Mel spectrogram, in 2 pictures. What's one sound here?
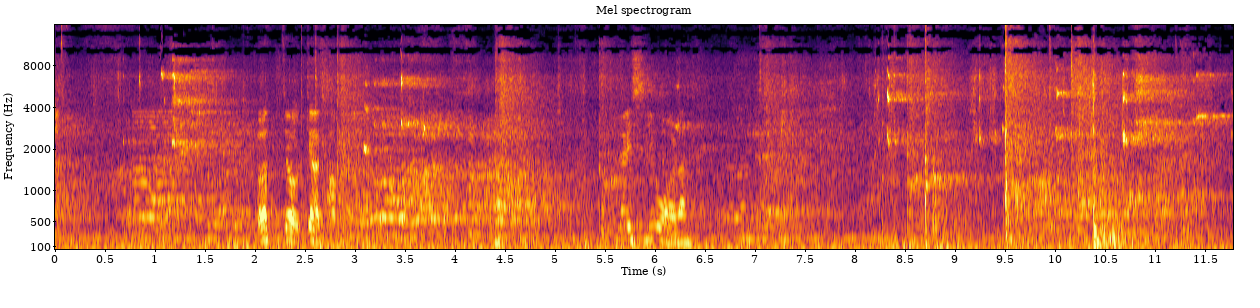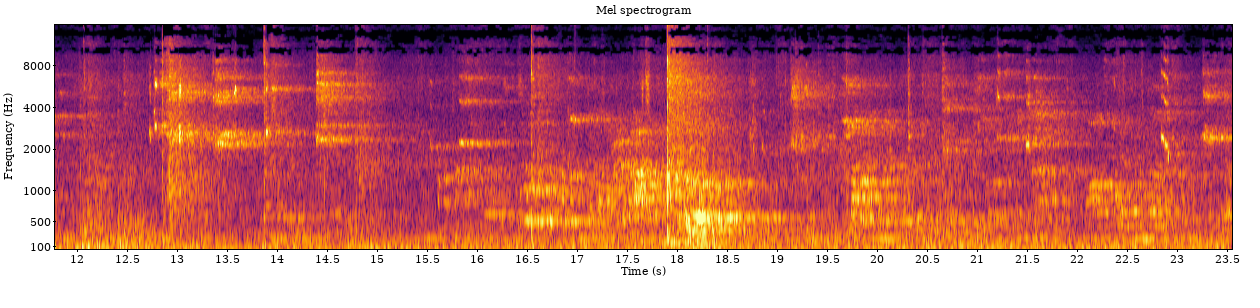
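Young men call out and talk during play in a large echoing hall.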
